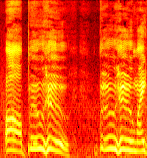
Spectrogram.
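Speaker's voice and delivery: slow, high, sarcastic boo-hoo; mock crying. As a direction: fake sobbing to mock him. Mocking a politician's complaint.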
